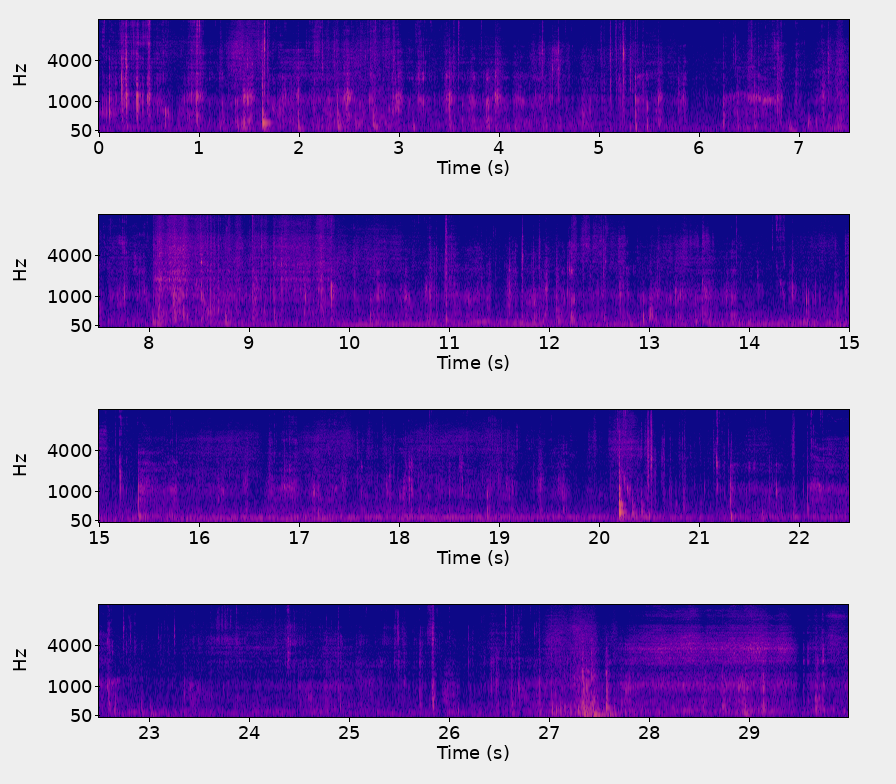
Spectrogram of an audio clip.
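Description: Close-miked, ASMR-style chewing and biting of a roast beef sandwich and crinkle-cut fries, with many small mouth clicks and crunches.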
